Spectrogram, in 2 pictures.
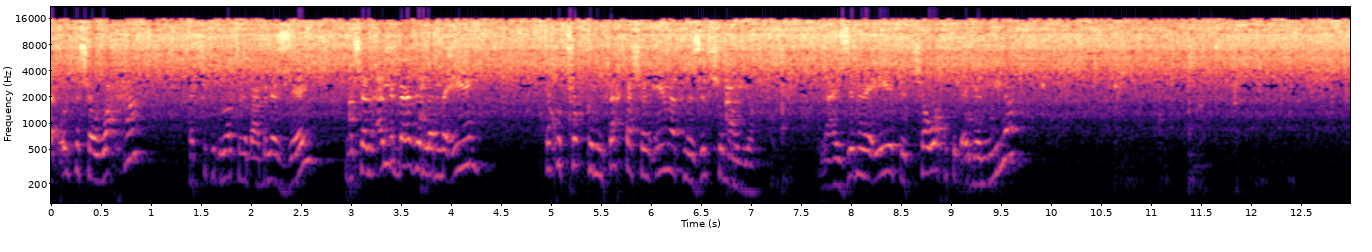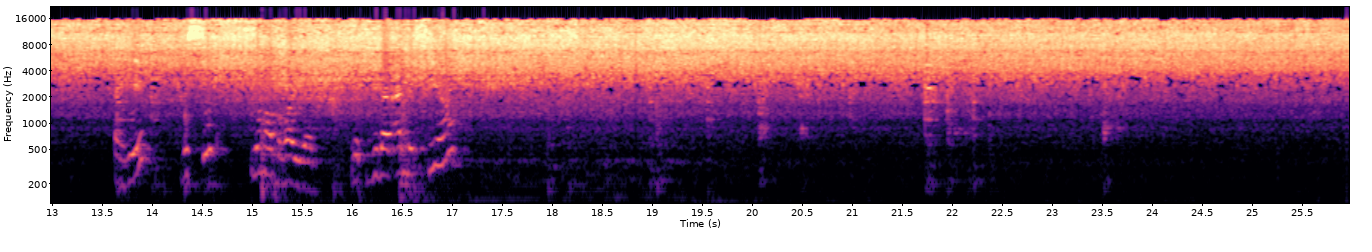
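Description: A spatula scrapes and clinks against a frying pan.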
